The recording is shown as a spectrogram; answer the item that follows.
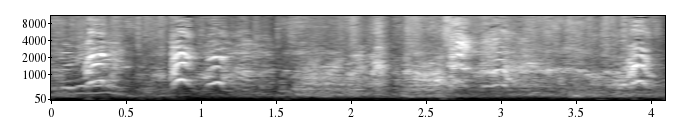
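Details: A fight among four dogs, begun by a fox terrier and joined by a blue Staffy; sharp rising yelps and barks open the scuffle, followed by continuous snarling commotion and a last yelp, with human voices mixed in.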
